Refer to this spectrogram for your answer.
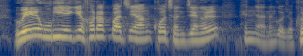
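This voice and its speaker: On a very clean recording with a silent background, a man talks at a fairly quick pace, his high pitch making very wide swings. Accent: southeastern Korean. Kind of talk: sermon-style preaching.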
